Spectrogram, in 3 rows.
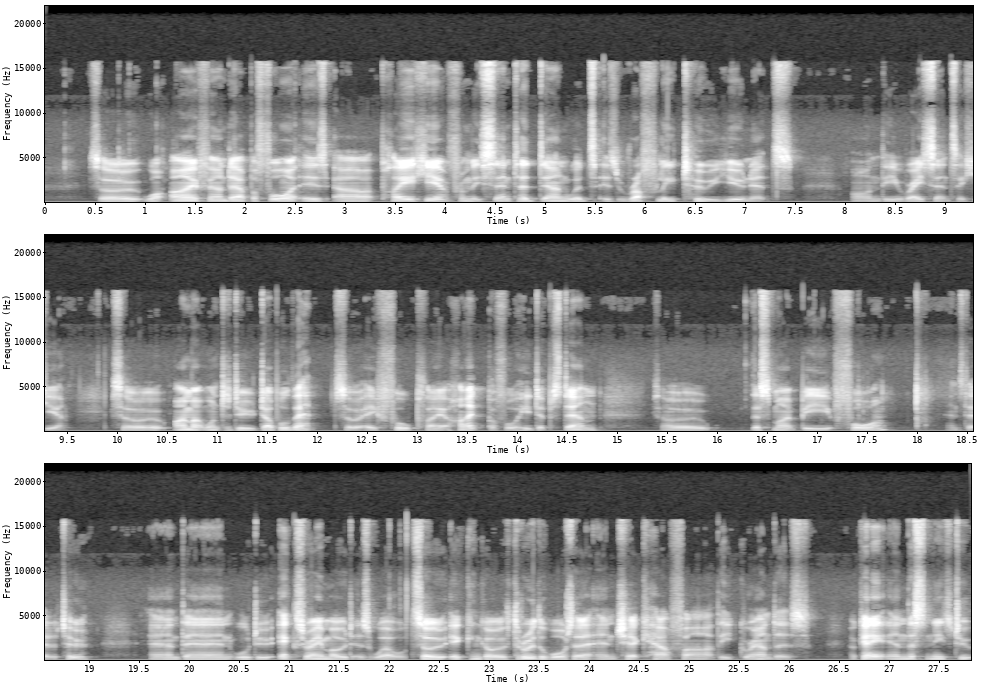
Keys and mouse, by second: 4.8-5.3 middle drag.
